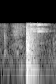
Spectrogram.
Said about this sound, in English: Once again, the judge bangs his gavel to restore order. Order, order, I say.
